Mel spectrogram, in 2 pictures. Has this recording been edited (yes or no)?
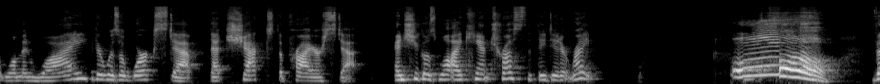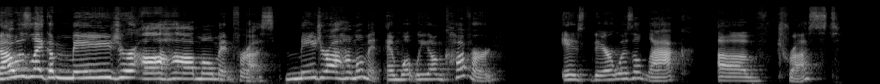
yes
